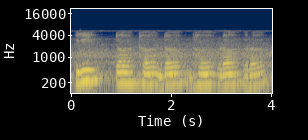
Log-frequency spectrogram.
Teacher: इन वर्णों का उच्चारण स्थान मूर्धा होगा।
